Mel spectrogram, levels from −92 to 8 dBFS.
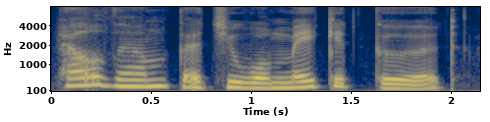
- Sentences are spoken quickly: Yes, fast, 225 wpm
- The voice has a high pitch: Yes, high, 205 Hz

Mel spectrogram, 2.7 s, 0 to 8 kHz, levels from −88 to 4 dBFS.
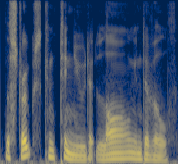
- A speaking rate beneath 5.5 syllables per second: Yes, 4.7 syllables/s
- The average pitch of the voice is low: Yes, low, 100 Hz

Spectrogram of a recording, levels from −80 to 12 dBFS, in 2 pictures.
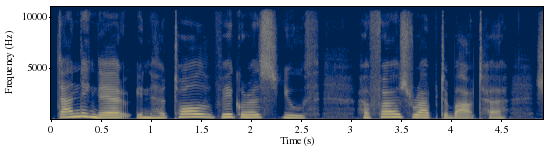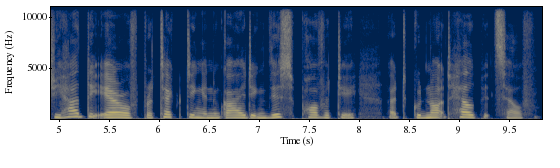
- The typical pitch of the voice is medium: No, high, 230 Hz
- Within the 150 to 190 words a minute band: Yes, average, 165 wpm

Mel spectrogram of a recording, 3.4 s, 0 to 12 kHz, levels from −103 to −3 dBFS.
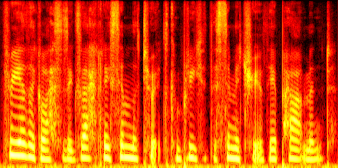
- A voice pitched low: No, high, 205 Hz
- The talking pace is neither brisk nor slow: No, fast, 230 wpm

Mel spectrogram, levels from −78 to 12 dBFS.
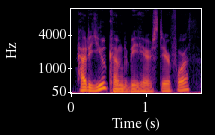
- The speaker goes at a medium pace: No, fast, 275 wpm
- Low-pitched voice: Yes, low, 110 Hz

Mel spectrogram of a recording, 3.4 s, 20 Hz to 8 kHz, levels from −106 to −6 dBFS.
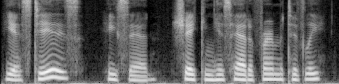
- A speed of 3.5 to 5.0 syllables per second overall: Yes, 4.8 syllables/s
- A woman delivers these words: Yes, female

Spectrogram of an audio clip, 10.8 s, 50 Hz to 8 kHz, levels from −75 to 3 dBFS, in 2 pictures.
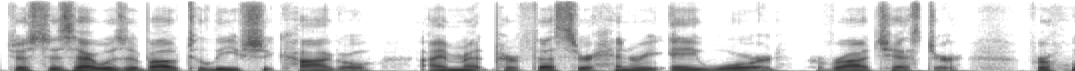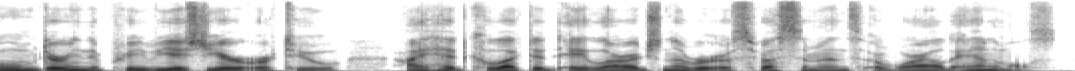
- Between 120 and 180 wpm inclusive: No, average, 195 wpm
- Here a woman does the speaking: No, male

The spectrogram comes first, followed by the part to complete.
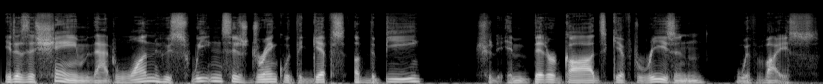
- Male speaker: Yes, male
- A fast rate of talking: No, average, 170 wpm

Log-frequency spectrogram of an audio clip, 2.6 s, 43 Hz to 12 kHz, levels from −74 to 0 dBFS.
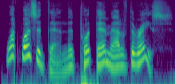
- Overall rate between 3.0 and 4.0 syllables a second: No, 4.8 syllables/s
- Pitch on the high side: No, medium, 170 Hz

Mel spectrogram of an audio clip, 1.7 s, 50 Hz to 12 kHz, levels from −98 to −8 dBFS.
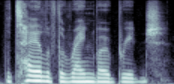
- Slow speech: No, fast, 205 wpm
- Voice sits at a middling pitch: Yes, medium, 160 Hz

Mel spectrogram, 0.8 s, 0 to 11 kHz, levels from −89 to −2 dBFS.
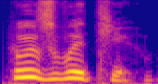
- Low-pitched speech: No, high, 220 Hz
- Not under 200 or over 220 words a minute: No, fast, 230 wpm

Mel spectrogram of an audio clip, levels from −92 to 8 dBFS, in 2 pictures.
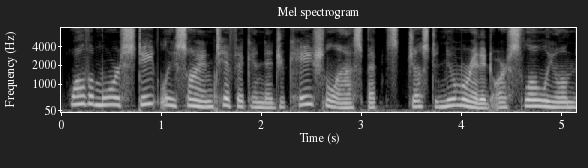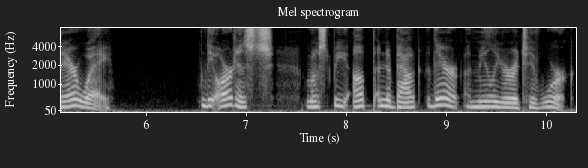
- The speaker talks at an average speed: Yes, average, 145 wpm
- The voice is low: No, high, 205 Hz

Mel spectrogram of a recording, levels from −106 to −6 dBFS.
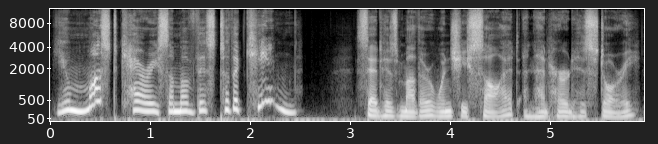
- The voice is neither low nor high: Yes, medium, 150 Hz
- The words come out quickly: Yes, fast, 210 wpm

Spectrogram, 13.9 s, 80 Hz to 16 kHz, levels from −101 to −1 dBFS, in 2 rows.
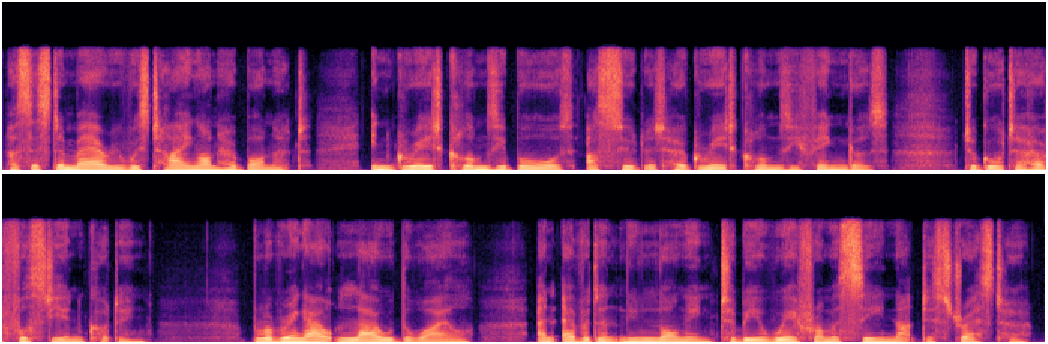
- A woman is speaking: Yes, female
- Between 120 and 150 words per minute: No, average, 175 wpm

